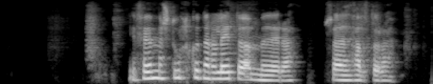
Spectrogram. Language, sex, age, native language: Icelandic, female, 40-49, Icelandic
